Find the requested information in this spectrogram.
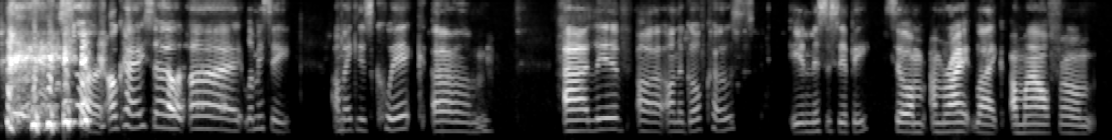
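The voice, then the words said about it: Pleasant voice with a regional accent. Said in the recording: “your beautiful voice, accent. I mean, I'm in love with your accent ... you've got such a wonderful voice”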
